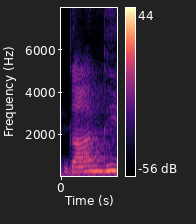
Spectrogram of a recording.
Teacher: तो यहाँ पे हम गांधी नहीं कहते, गांधी कहते हैं, आराम से बोल देते हैं, नाक का हल्का सा इस्तेमाल करते हैं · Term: अनुस्वार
